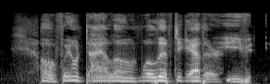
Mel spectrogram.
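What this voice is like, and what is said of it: Raspy gravelly Batman-style voice. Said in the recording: “the Batman voice ... that raspy voice”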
